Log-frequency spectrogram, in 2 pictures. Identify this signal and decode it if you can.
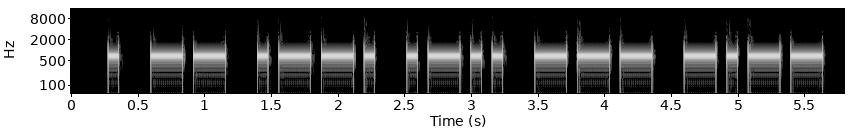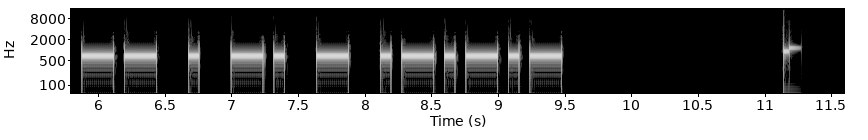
Morse code, heard as a keyed tone, about 15 wpm, 700 Hz. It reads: EMPLOYMENT.
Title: Sentences from Top 1500 Words 15wpm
